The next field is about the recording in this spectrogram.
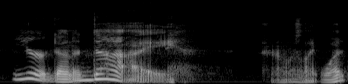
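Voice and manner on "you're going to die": very high, swooping, eerie witch-like voice. A server retells what a lady at the table told them: creepy witch-like voice. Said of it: "in the most creepy, witch-like voice".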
